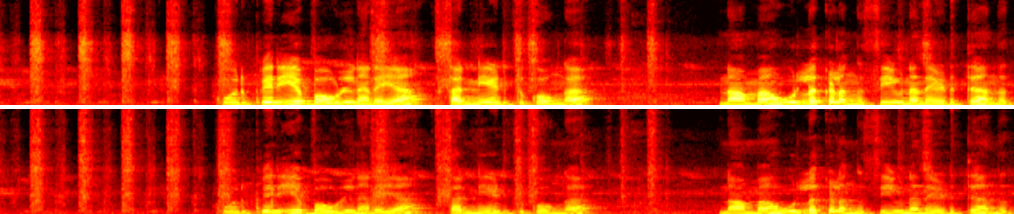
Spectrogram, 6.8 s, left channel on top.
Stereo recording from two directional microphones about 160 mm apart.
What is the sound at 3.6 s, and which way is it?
Speech, 35° left (ahead or behind).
